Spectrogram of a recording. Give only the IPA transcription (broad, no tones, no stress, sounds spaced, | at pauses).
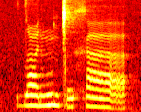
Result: dˤ i ɾ ũ ɡ͡ǀ ə x a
